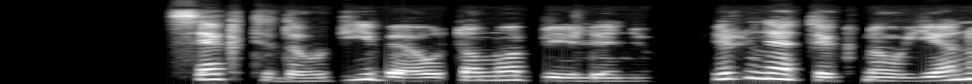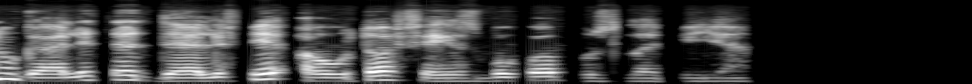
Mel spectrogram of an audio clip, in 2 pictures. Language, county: Lithuanian, Panevėžys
